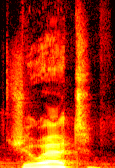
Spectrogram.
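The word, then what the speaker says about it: Jouët: Jouet. Ouais. It's Moët Chandon Perrier Jouet. You got an umlaut over the E, you pronounce the T.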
